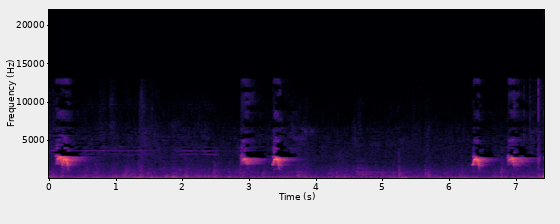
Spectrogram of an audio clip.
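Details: Red-whiskered bulbul kept in a cage, bathed and sunning: clear, sharp whistled notes, sometimes in close pairs, at irregular gaps over quiet background hiss, with a faint thin tone between them.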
